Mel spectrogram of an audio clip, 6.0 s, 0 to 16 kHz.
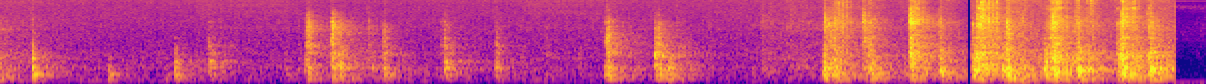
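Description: Irregular clicks and knocks of a socket on an extension and a ratchet being worked onto a 10 mm bolt up inside a car's wheel well, against the plastic inner fender liner. The knocking grows busier near the end and cuts off suddenly.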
